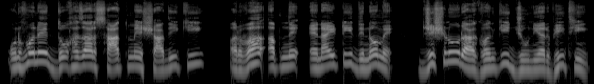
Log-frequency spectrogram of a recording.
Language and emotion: Hindi, neutral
